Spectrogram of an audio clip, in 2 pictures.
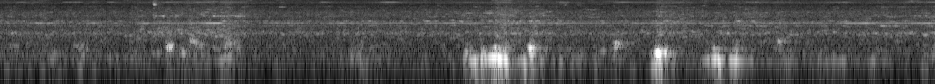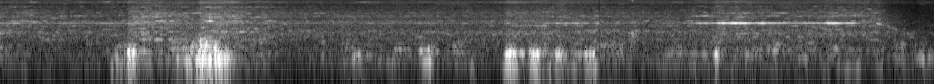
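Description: Quiet room tone with faint, short snatches of distant murmuring voices and a faint steady high-pitched whine.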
